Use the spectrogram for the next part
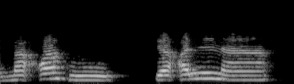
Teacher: عین کو پراپر وسط حلق سے نکالیں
